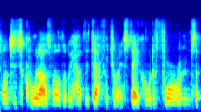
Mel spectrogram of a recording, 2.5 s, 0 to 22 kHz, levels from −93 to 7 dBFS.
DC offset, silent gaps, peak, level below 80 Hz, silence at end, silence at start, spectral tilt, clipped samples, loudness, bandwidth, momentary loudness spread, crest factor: under 0.1%; none; -4 dBFS; under -90 dBFS; 0 s; 0 s; 0 dB/octave; under 0.1%; -23 LUFS; 11 kHz; 8 LU; 20 dB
